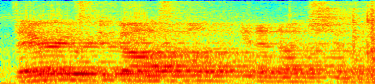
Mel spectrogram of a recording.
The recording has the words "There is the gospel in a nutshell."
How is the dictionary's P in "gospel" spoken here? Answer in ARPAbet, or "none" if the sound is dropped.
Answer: P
